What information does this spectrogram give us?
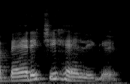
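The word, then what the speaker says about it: Bert Hellinger: Eu não sou muito boa com esses nomes estrangeiros, mas é assim o nome e a pronúncia Ber Helliger.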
